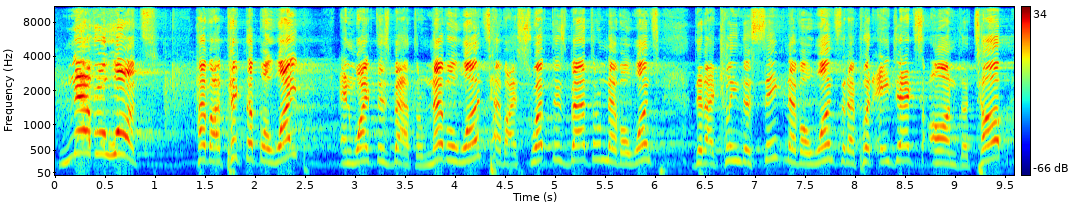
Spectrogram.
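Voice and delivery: loud, emphatic outburst of disbelief; full-force comic confession from the pulpit; impassioned preaching. Real, not acted. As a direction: hammer each phrase out like a shouting preacher.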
